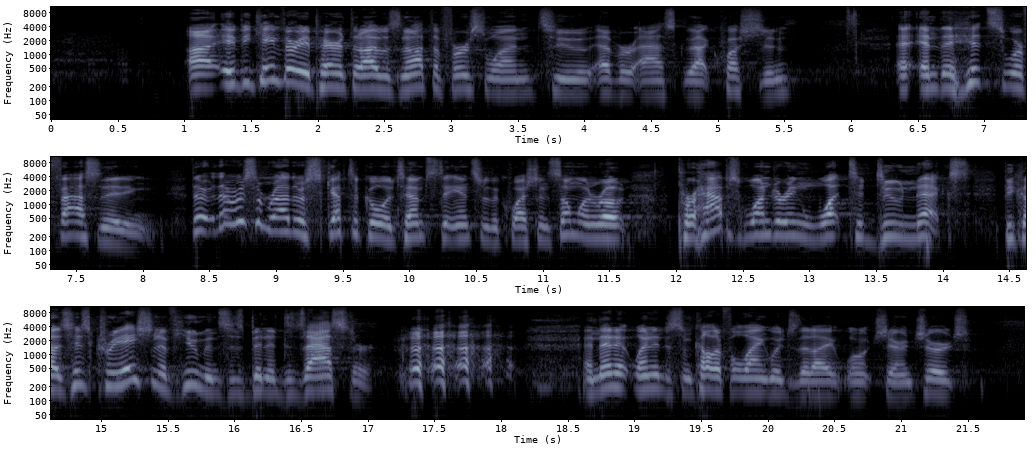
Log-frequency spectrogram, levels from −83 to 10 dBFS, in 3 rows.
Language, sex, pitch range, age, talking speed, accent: English, male, 160-220 Hz, 40-59, 180 wpm, American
